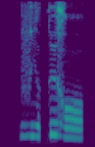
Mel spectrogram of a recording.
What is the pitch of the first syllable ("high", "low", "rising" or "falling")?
low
